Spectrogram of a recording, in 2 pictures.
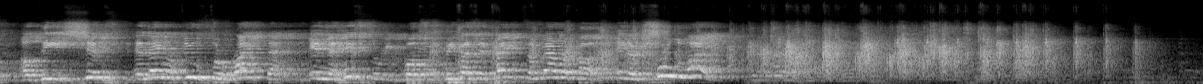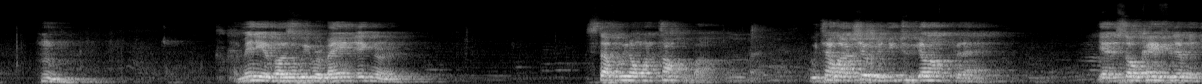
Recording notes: this was a message preached at Metropolitan CME Church in Cincinnati.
